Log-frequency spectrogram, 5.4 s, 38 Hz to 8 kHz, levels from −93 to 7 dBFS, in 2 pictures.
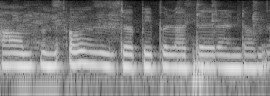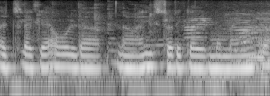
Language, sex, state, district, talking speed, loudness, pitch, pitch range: English, female, Chandigarh, Chandigarh, 135 wpm, -14 LUFS, 190 Hz, 185-200 Hz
